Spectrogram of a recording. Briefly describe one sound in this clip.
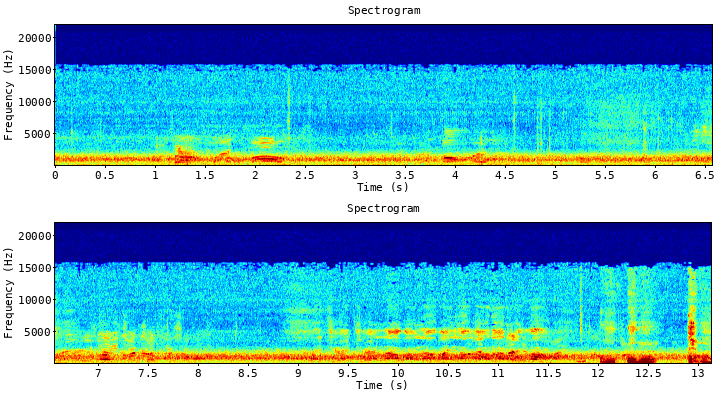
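Young men shout to each other across an open field, heard from a distance.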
